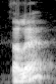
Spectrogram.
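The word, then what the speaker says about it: т: কিসের মত রয়ের মত এটাকে বলব এর ওকে তাহলে 19 নম্বরে চলে আসি এটা আমরা সি এর মত দেখতে কিন্তু এটাকে আমরা পড়ব কি এস এস এস উচ্চারণ হবে দন্তস এর মত ওকে তাহলে 19ম্ব গেল আমাদের এস নাম্বারট তে তে রাশিয়ান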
